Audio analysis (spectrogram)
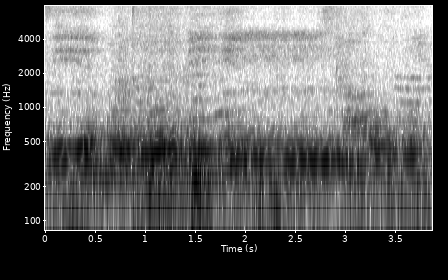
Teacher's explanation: Maka ini dihukumi idgham mimi, dan cara membacanya itu harus diidghamkan atau ditasdidkan ya, serta di 2 harakat ya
